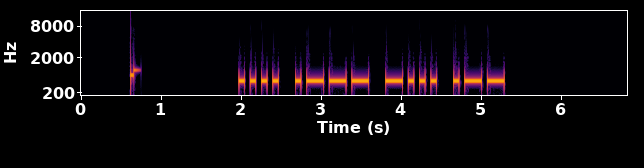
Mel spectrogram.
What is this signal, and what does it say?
Morse code, heard as a keyed tone, about 17 wpm, 700 Hz. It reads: HJBW
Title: Four Challenging Letter-Number Combinations 17wpm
